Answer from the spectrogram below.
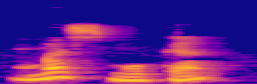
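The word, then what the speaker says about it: ما اسمك: Padahal aliful wasal kaidahnya ketika di tengah kata dia nggak dibaca, ya. Yang dibaca itu ketika di awal. Maka di sini kita membacanya masmuka, langsung ke sin yang sukun ini. Masmuk.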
